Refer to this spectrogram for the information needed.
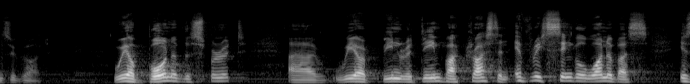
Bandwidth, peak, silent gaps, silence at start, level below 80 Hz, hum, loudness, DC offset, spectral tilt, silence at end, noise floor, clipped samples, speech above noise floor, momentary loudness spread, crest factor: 16 kHz; -2 dBFS; none; 0 s; -72 dBFS; none; -22 LUFS; under 0.1%; -5 dB/octave; 0 s; -60 dBFS; under 0.1%; 38 dB; 18 LU; 22 dB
